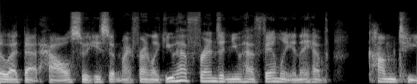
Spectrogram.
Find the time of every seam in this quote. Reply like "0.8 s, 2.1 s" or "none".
none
